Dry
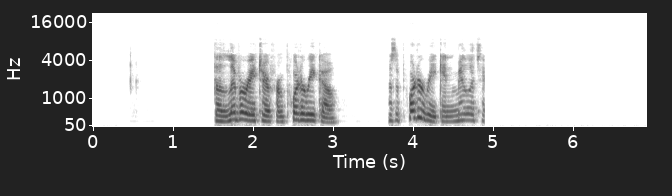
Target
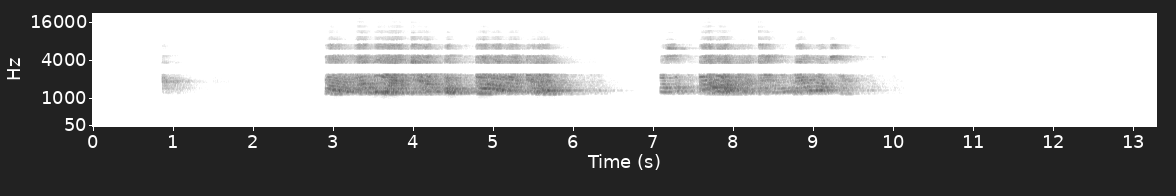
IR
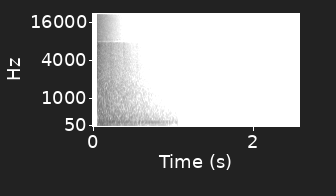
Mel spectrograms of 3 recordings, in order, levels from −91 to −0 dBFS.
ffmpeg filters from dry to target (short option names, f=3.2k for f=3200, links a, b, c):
-filter_complex "[0:a]aemphasis=mode=reproduction:type=bsi,atempo=0.52,aeval=exprs='(tanh(56.2*val(0)+0.4)-tanh(0.4))/56.2':c=same,asplit=2[a][b];[b]adelay=641.4,volume=-26dB,highshelf=f=4k:g=-14.4[c];[a][c]amix=inputs=2:normalize=0[d];[1:a]atrim=start_sample=2205[e];[d][e]afir=irnorm=-1:irlink=0,afftfilt=real='re*eq(mod(floor(b*sr/1024/1200),2),1)':imag='im*eq(mod(floor(b*sr/1024/1200),2),1)':win_size=1024:overlap=0.75"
